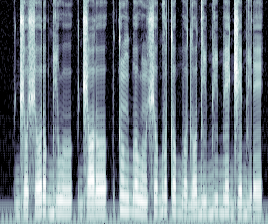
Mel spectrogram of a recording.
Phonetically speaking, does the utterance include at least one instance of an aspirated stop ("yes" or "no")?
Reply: no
